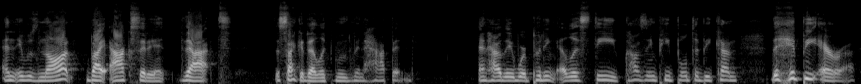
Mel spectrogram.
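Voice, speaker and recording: A young woman vlogger, hoarse from recent illness, talking casually and animatedly to her viewers about books. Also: mid-range voice, no room sound, studio quality. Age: young adult. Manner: animated, addresses viewers as guys, many restarts. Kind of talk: casual direct-to-camera talk.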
